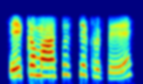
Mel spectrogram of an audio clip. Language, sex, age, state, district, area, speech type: Sanskrit, female, 18-30, Karnataka, Belgaum, rural, conversation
